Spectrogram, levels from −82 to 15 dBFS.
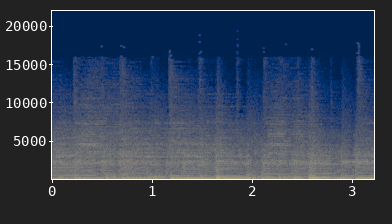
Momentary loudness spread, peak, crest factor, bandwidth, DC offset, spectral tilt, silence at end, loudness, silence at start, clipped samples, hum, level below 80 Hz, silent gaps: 3 LU; -6 dBFS; 14 dB; 16.5 kHz; under 0.1%; -5 dB/octave; 0 s; -22 LUFS; 0 s; under 0.1%; none; -42 dBFS; none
